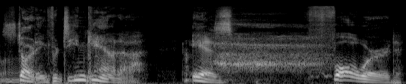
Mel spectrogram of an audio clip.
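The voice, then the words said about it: Cool announcer voice. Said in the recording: “in a cool announcer voice.”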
